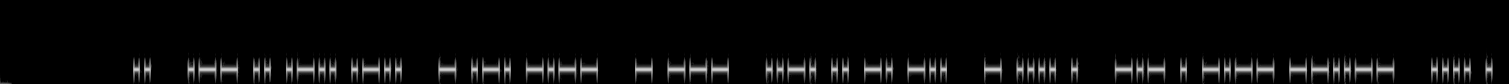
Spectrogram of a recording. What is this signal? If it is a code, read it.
Morse code, heard as a keyed tone, about 22 wpm, 700 Hz. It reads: I WILL TRY TO FIND THE KEY, HE
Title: Sentences from Top 1000 Words - Review Part 4 - 22wpm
